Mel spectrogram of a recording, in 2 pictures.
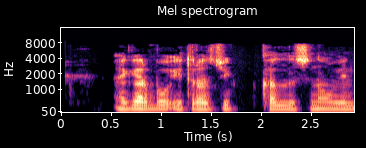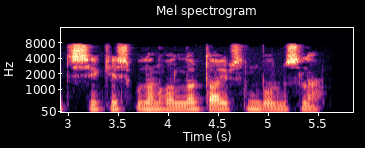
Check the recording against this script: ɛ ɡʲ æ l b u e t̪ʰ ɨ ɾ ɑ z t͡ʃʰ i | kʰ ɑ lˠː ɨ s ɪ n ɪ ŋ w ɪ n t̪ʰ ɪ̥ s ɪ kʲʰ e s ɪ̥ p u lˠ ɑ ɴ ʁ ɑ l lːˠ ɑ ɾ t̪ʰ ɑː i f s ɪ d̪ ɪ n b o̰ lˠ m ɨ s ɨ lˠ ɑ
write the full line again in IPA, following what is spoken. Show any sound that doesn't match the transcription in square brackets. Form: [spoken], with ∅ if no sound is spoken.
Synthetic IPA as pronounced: ɛ ɡʲ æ [ɾ] b u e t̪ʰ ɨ ɾ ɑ z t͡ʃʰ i | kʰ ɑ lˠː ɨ s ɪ n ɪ ŋ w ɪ n t̪ʰ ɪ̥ s ɪ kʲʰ e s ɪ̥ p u lˠ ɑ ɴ ʁ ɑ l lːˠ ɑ ɾ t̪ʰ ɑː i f s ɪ d̪ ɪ n b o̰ lˠ m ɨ s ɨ lˠ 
